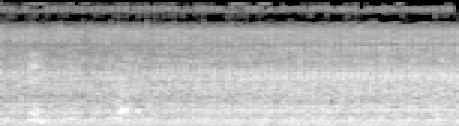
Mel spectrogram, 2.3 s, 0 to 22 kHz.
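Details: Mercedes Vito W639 diesel van that would not start, running after the fuel system was worked on: steady, even diesel idle with a regular low chug, no misses or knocks; normal idle.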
